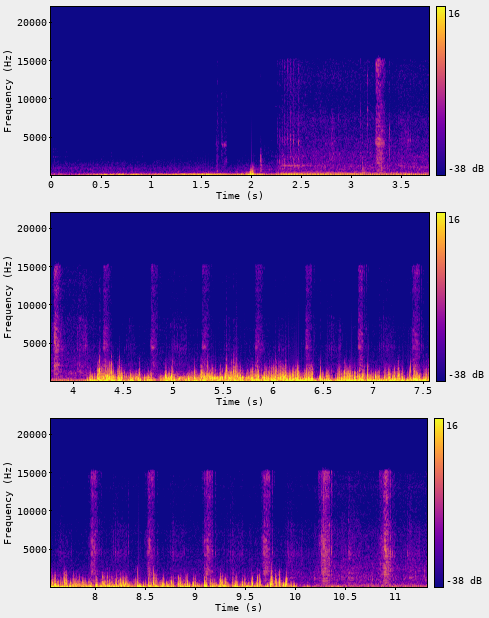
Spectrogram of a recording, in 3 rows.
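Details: Mini Cooper S JCW R53 driving: loud rough rhythmic flapping-knocking about three beats a second from front passenger corner, persisting after wheel bearing replacement; cause unknown.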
